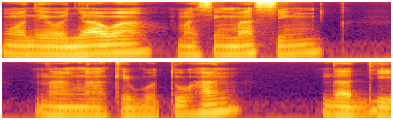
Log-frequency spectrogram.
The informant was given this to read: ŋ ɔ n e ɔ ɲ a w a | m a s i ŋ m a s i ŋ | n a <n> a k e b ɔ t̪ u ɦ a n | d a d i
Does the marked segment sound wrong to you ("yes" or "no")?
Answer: yes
